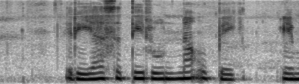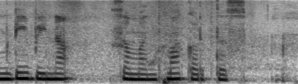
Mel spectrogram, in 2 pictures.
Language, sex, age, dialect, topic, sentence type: Marathi, female, 36-40, Northern Konkan, banking, statement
